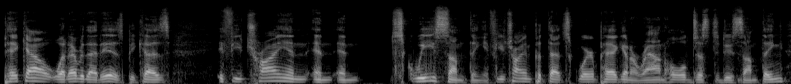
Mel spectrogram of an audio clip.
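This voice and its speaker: A man's voice: lowish voice, no echo, clean studio sound. A man co-hosting a podcast, talking in a casual, conversational way with frequent restarts and asides. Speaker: podcast co-host.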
